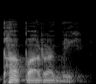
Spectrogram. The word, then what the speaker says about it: Paparangi: It's often people who are looking at it in terms of English language syllables, pap, a, rang, e. No. What we do is we break it up, stop at the vowel. Pa, ra, ngi, paparangi.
